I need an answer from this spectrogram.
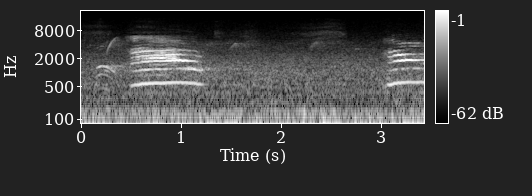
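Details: Stray black cat at a shrine, rubbing against a visitor, gives two clear meows: a longer falling-pitched mew, then a shorter one about two seconds later, over quiet low background noise.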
